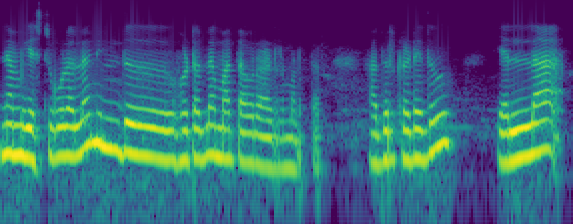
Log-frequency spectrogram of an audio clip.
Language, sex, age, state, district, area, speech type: Kannada, female, 45-60, Karnataka, Bidar, urban, spontaneous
